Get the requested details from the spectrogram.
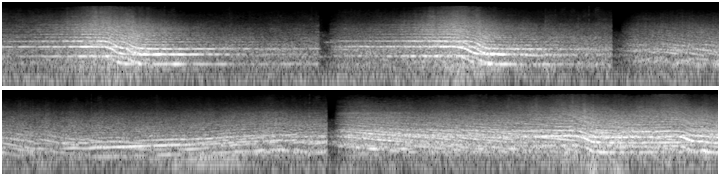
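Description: Racing car engines whine at high revs and roar past, shifting gears.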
